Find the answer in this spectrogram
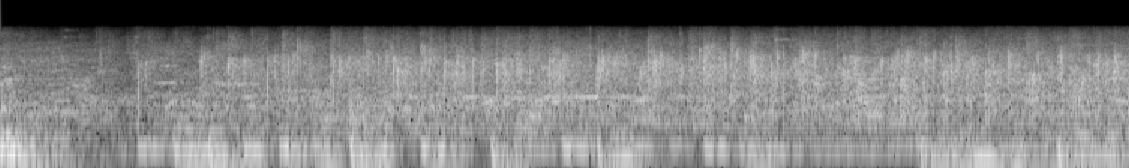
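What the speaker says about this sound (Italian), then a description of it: "facciamo un applauso" Crowd applause at a Miss and Mister beauty pageant in Friuli continues steadily under loud music with a heavy beat, while a voice talks over it at times.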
